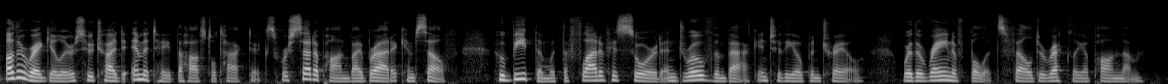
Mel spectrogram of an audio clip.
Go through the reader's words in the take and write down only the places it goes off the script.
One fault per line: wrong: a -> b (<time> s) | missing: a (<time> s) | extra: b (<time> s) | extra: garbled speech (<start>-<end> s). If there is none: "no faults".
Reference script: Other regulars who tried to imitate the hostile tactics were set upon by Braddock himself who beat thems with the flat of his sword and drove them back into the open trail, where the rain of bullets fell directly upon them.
wrong: thems -> them (5.4 s)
